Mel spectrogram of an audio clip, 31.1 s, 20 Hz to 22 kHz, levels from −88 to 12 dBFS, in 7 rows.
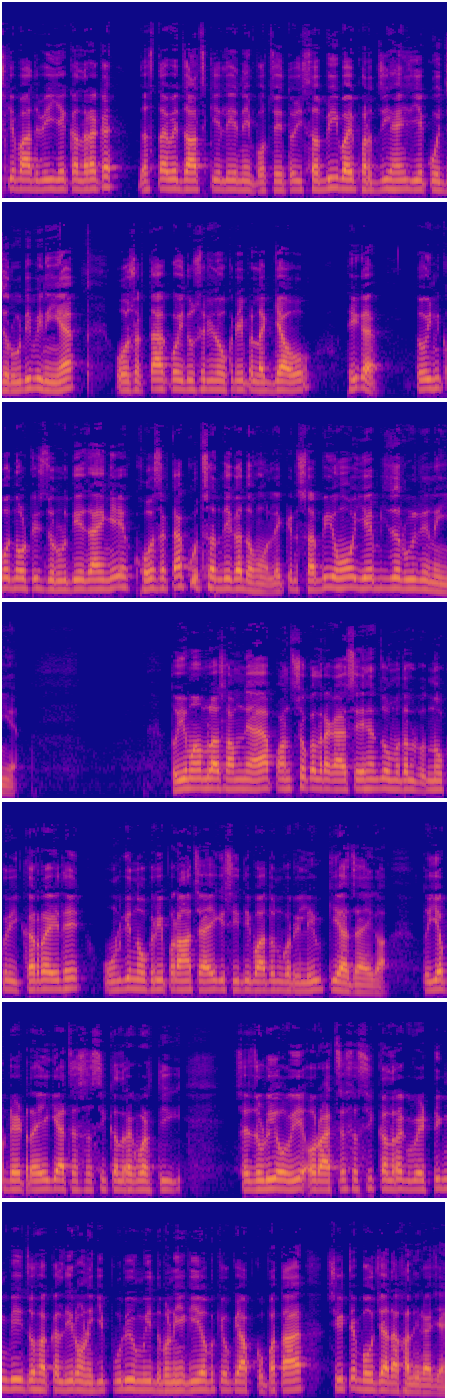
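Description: No technical faults can be heard anywhere in the recording. There are no dropouts, interruptions or other disturbances at any point.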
